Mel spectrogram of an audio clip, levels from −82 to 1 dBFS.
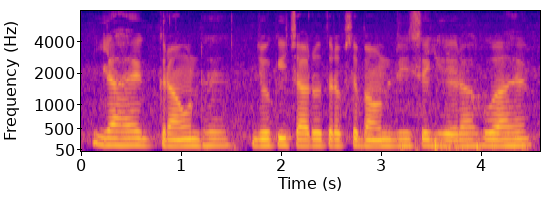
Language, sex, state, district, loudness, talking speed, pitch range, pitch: Hindi, male, Uttar Pradesh, Lalitpur, -16 LUFS, 185 wpm, 135-140 Hz, 135 Hz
